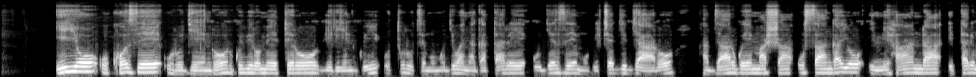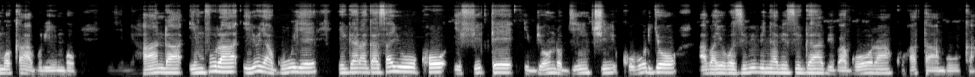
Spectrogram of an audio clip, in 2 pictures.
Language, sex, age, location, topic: Kinyarwanda, male, 18-24, Nyagatare, government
